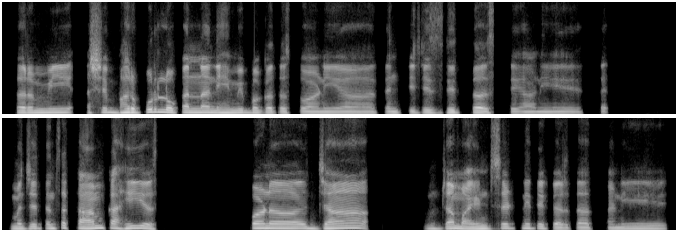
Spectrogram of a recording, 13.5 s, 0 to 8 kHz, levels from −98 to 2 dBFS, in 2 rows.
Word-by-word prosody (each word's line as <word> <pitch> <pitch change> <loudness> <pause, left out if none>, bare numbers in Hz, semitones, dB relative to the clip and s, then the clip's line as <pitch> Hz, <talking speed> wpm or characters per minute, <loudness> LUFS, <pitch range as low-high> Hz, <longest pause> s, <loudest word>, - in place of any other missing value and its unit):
तर 125 0 +3
मी 135 +2 +2 0.2
असे 145 +4 0
भरपूर 140 +5 +4
लोकांना 140 -3 +4
नेहमी 125 -1 +2
बघत 110 0 -2
असतो 110 +1 -5
आणि 110 +1 -1
अ, 105 -1 -3
त्यांची 105 +1 -5
जी 115 -1 -1
जिद्द 115 +2 -4
असते 100 -1 -8
आणि 95 0 -5 0.2
ते - - -8 0.8
म्हणजे 120 +4 0
त्यांचं 145 +4 -2
काम 150 +3 +4
काहीही 155 +1 +2
असतं. 125 -6 -1 0.9
पण 160 0 +5
अ, 150 -1 +4 0.2
ज्या 165 +3 +3 0.8
ज्या 145 +1 +4
माइंडसेटनी 135 +4 +1
ते 145 - +1
करतात 100 -2 -2 0.2
आणि 120 +2 -3
125 Hz, 130 wpm, -25 LUFS, 110-145 Hz, 0.9 s, पण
